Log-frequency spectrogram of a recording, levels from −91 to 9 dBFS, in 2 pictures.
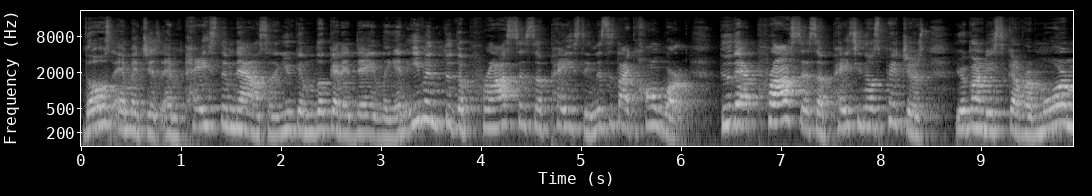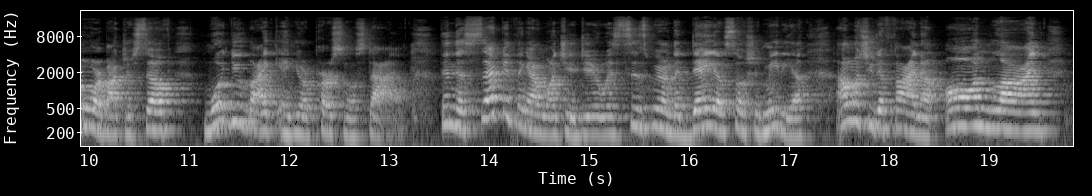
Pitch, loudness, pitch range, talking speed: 230 Hz, -22 LUFS, 200-260 Hz, 220 wpm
